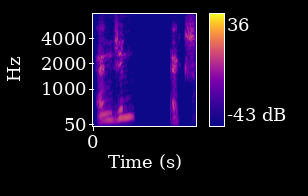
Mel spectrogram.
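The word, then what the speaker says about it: Nginx: logic then you have inex it should be pronounced as Engine train engine car engine engine X not engines engine X then uh then you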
